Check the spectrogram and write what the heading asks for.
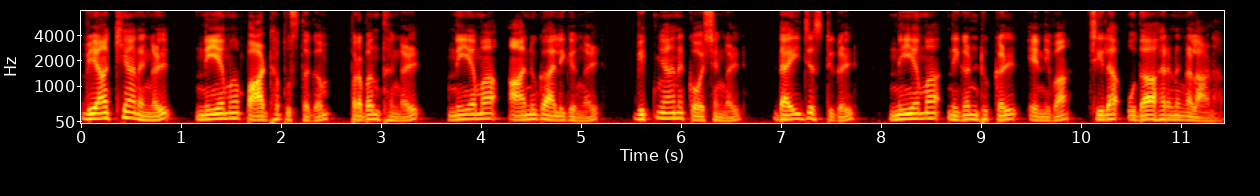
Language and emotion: Malayalam, neutral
